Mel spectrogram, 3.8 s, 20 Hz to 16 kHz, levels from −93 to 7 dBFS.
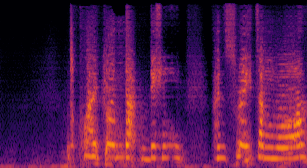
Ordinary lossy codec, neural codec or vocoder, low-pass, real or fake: MP3, 96 kbps; codec, 44.1 kHz, 0.9 kbps, DAC; 14.4 kHz; fake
